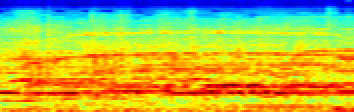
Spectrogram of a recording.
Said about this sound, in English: you folks may not believe this, but these people are really applauding without anybody holding up any signs.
